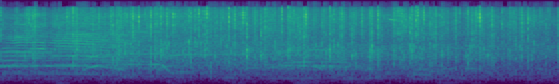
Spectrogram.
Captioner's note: audience cheers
